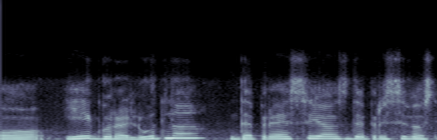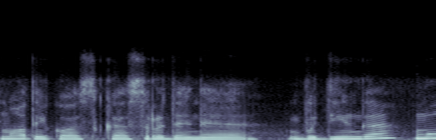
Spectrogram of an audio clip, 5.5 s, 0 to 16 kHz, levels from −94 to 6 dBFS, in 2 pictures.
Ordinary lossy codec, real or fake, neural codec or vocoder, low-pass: Opus, 24 kbps; fake; codec, 16 kHz, 8 kbps, FunCodec, trained on LibriTTS, 25 frames a second; 7.2 kHz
